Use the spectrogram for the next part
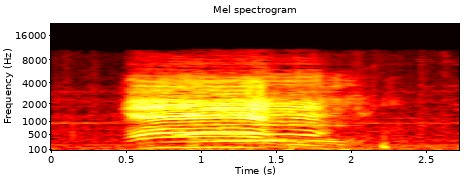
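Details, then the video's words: A single drawn-out Punganur cow moo lasting over a second, rich in harmonics, rising slightly and then fading away. "punganur cow"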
